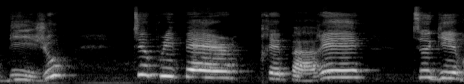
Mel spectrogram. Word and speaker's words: bijou: And you pronounce everything in this one, bijou.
